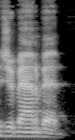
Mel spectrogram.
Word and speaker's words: Zibanejad: Is that the Canucks declined a 1-for-1 offer for JT Miller for Mika Zibanejad or Mika, whatever how you pronounce it.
